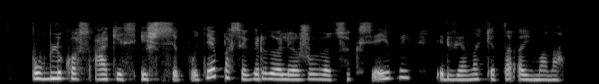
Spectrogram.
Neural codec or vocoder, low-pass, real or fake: none; 7.2 kHz; real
